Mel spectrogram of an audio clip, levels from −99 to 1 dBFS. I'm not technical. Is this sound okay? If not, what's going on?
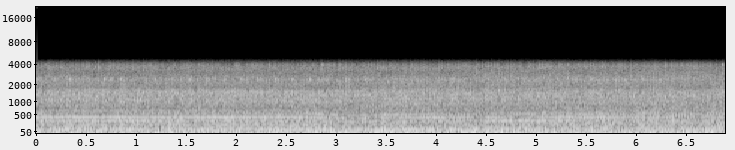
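No. Likely heavy Opus compression in its speech mode. From start to finish nothing remains above 4.2 kHz, so the sound is muffled and hoarse.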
